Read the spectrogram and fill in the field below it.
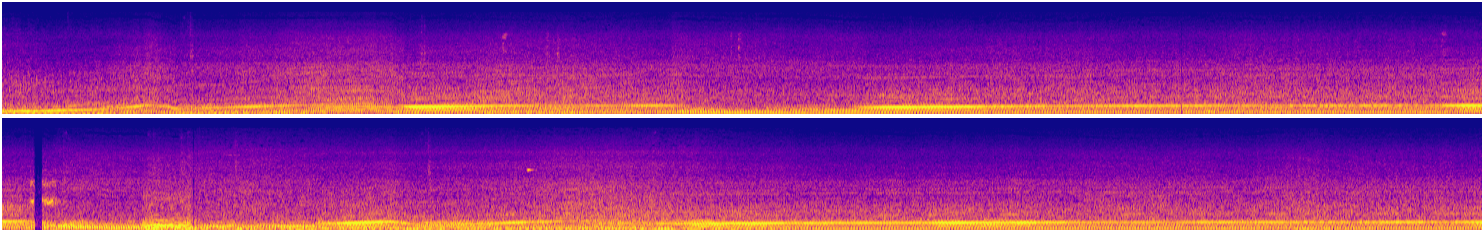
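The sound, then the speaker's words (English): A video game car engine, an in-game State Department vehicle, drones steadily, its pitch rising in smooth sweeps as it accelerates and shifts, then holding a sustained whine, twice over, with no talking. “I'm gonna grab my State Department vehicle.”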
